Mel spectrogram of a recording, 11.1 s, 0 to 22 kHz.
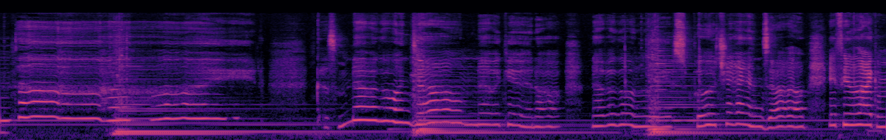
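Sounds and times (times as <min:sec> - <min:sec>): acoustic guitar: 0:00.0 - 0:11.0
woman singing: 0:00.0 - 0:11.0.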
